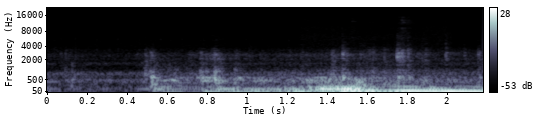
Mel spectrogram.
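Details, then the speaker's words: Austin Mini Cooper S Mark III, freshly fully tuned, warmed up after 3–4 miles: brief crank, catches at once and settles into a firm, even idle; oil pressure 60 psi, no misfire, hesitancy or overheating. "There's no signs of any misfiring, hesitancy or overheating now, so certainly once it's warmed up."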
